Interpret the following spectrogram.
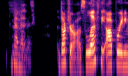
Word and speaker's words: Mehmet: Mehmet.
